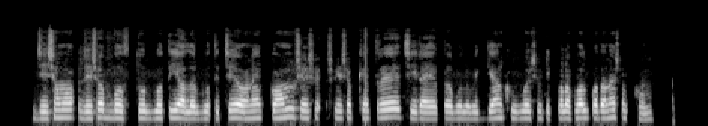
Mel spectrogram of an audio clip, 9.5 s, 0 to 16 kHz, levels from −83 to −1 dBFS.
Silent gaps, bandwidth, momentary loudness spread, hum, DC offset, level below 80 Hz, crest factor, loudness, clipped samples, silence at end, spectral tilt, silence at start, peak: 1.73-1.81 s, 3.51-3.58 s, 5.85-5.90 s, 7.36-7.43 s, 8.38-8.45 s; 7.4 kHz; 11 LU; none; under 0.1%; -60 dBFS; 16 dB; -18 LUFS; under 0.1%; 0.75 s; -7 dB/octave; 0.45 s; -2 dBFS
